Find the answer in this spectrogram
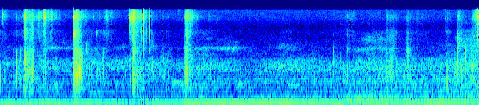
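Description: Footsteps of a person walking: a few uneven steps on rough ground. Underneath runs a steady low rumble that swells through the middle.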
